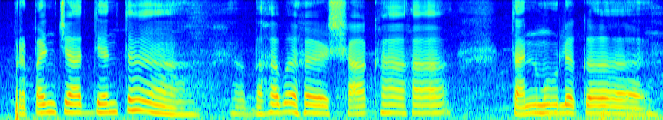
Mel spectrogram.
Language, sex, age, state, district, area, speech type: Sanskrit, female, 60+, Karnataka, Bangalore Urban, rural, spontaneous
